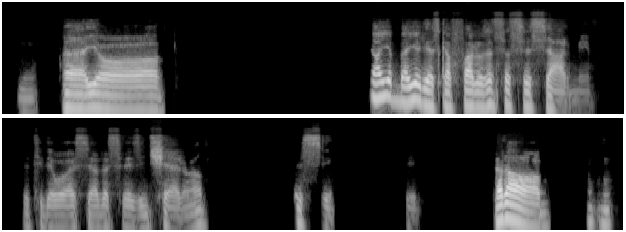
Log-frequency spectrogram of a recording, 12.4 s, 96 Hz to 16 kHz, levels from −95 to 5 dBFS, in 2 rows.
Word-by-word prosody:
Mh. 100 -1 -21 0.3
E 120 -1 +2
io 115 -3 +1 2.1
No, 200 - +3
io 225 +1 +2
beh, 175 -2 0
io 190 - +4
Io 195 - +5
riesco 140 -4 -1
a - - +1
farlo 135 +1 0
senza 145 +1 -4
stressarmi 90 -9 -7 0.5
e - - -20
ti - - -22
devo 100 0 -10
a - - -9
esse 100 +1 -14
ad 100 0 -11
essere 100 0 -13
sincero, 95 -1 -8
no. 120 +4 -12 0.9
E - - -10
sì. - - -12 0.7
Sì. - - -25 0.7
Però, 145 -8 +7
m 110 0 -17 0.5
m 120 -2 -11
115 Hz, 135 wpm, -21 LUFS, 100-135 Hz, 2.1 s, Però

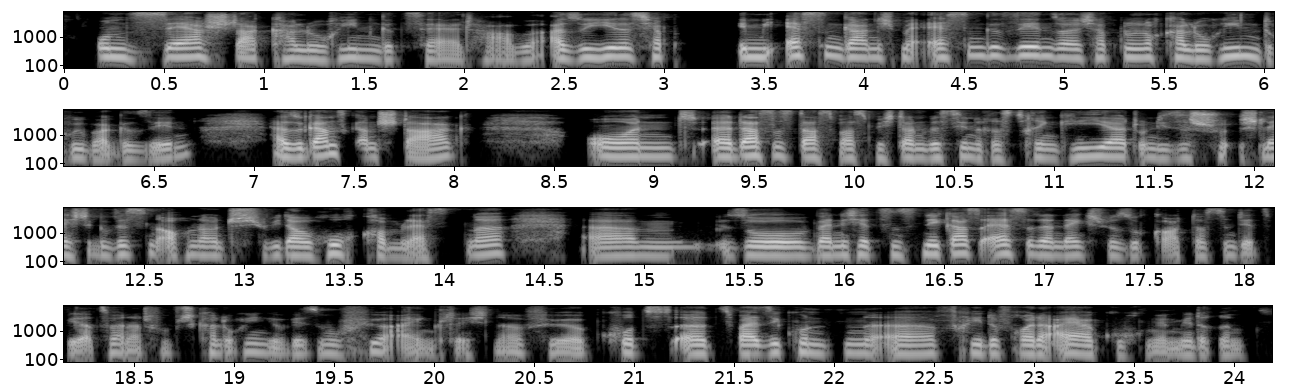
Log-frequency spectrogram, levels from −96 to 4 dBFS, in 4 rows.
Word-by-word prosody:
und 205 -2 +1
sehr 205 +5 +3
stark 195 - +2
Kalorien 185 0 -3
gezählt 165 0 -6
habe. 160 - -7
Also 180 +2 +2
jedes 210 0 +3
ich - - +2
habe 200 - -3 0.3
im 205 0 +2
Essen 225 0 +2
gar 205 -1 +5
nicht 200 -1 -4
mehr - - -3
Essen 215 +3 -1
gesehen, 230 0 +4
sondern 200 -1 +2
ich 190 - -1
habe 190 - -5
nur 200 - +1
noch 200 - -3
Kalorien 195 +3 0
drüber 165 -4 -3
gesehen, 160 +7 -5 0.4
also 175 0 +4
ganz, 200 +4 +6
ganz 170 -1 +2
stark. 80 -2 +3 0.6
Und, 180 -1 +2
äh, 180 - +6
das, 195 0 +7
ist 190 -3 -7
das, 170 - +1
was 165 -1 -2
mich 160 - 0
dann 170 -1 0
'n - - -7
bisschen 170 +1 -3
restringiert 170 +4 -1
und - - -6
dieses 160 +1 -1
schu - - +6
schlechte 180 -2 +3
Gewissen 180 +1 -4
auch - - +1
natürlich 170 -2 +1
wieder 170 -1 +3
hochkommen 170 -6 -2
lässt, - - -4
ne? 185 +3 0 0.4
Ähm, 165 0 -1 0.2
so, 165 0 +3
wenn 175 0 +1
ich 175 - -1
jetzt 180 0 -3
'n - - -5
Snickers 200 +2 +3
esse, 190 -1 +1
dann 175 -1 +1
denke 170 -1 -1
ich - - -8
mir 165 - -6
so: 155 - -7
„Gott, - - -4
das - - -7
sind - - -9
jetzt - - -7
wieder - - -2
250 - - -4
Kalorien 190 -1 -7
gewesen, 175 - -4
wofür 185 +3 -5
eigentlich, - - -7
ne, - - -7
für 90 -3 -5
kurz, 180 - -4
äh, 170 - +3
2 165 0 +4
Sekunden, 175 0 -5
äh, 165 0 0
Friede, 170 0 -5
Freude, 165 0 +2
Eierkuchen 160 -2 0
in - - -7
mir - - -4
drin.“ 75 +1 -8
175 Hz, 215 wpm, -24 LUFS, 165-195 Hz, 0.6 s, das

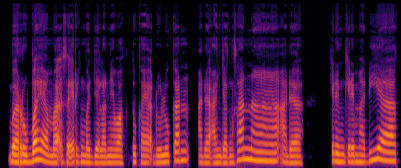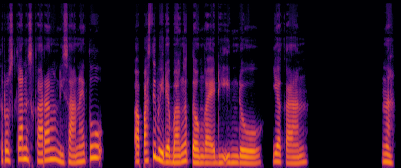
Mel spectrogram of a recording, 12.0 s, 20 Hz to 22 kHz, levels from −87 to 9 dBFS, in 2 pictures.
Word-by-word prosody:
berubah 175 +3 +6
ya 215 -5 +3
Mbak, 160 0 +1
seiring 165 0 -1
berjalannya 155 0 -1
waktu 155 +3 -4
kayak 155 -2 -3
dulu 165 +1 0
kan 210 +1 0 0.2
ada 155 -1 -3
anjangsana, 200 +6 0
ada 155 -2 -2 0.4
kirim-kirim 175 -2 0
hadiah, 205 +3 +2
terus 215 0 -3
kan 245 0 +2
sekarang 220 +5 0
di 180 - -1
sana 175 +3 -2
itu, 275 +6 -1 0.4
eee, 185 - -1
pasti 220 +6 +2
beda 175 -4 +5
banget 170 +6 0
dong 155 -2 +3
kayak 150 0 -1
di 155 0 -2
Indo, 155 -1 0
ya 180 -1 0
kan? 150 +2 -4 1.1
Nah. 180 -3 -1
170 Hz, 155 wpm, -19 LUFS, 155-200 Hz, 1.1 s, berubah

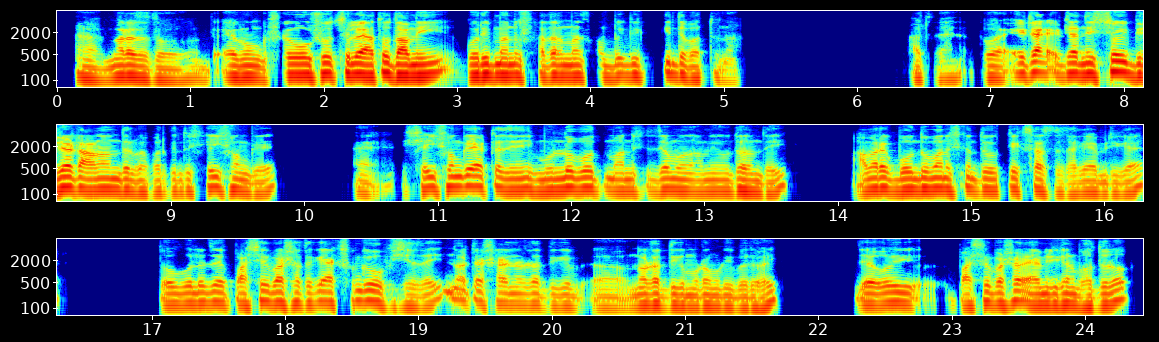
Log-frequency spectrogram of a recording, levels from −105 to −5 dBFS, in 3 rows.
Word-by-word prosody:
হ্যাঁ, 120 -4 -2
মারা 130 +1 +5
যেত 115 -1 -3 0.6
এবং 125 0 +3 0.2
সে 140 - -11
ঔষধ 145 +2 +4
ছিল 145 - +5
এত 135 - -2
দামি, 135 0 +8 0.3
গরিব 135 0 +5
মানুষ, 135 -1 +3
সাধারণ 130 +2 +1
মানুষ 130 -3 0
কমপ্লিটলি 130 +1 -2 0.2
কিনতে 140 -2 0
পারত 115 +5 -5
না। - - -13 1.3
আচ্ছা, 110 -1 -9
হ্যাঁ। 115 - -10 0.2
তো 125 - -6 0.2
এটা, 160 +3 +7
এটা 150 +3 +3
নিশ্চয়ই 160 +4 +5
বিরাট 145 +1 +5
আনন্দের 130 -2 +1
ব্যাপার। 120 0 -6
কিন্তু 125 0 -7
সেই 150 0 -1
সঙ্গে, 115 -4 -3 0.7
হ্যাঁ, 110 -2 -10 0.3
সেই 145 +1 0
সঙ্গে 155 +1 +2
একটা 145 - -5
জিনিস, 135 +1 0
মূল্যবোধ 140 +1 +2
মানুষের 125 -1 -5
যেমন 135 -1 0
আমি 120 - -3
উদাহরণ 120 -2 0
দেই। 115 - -4 0.6
আমার 135 +2 +2
এক 125 - -5
বন্ধু 135 +1 +2
মানুষ 135 -2 +1
কিন্তু 135 -1 -3 0.2
Texas 130 -2 -2
এ - - -8
থাকে 105 +3 -5
আমেরিকায়। 110 +6 -6 0.8
তো - - -14
ও - - 0
বলে 130 +1 0
যে, 140 - +2
"পাশের 130 +4 -1
বাসা 135 0 0
থেকে 140 +3 -2
একসঙ্গে 150 +3 -4
অফিসে 115 0 -8
যাই। 125 +3 -5
নয়টা 145 - -3
সাড়ে 135 0 -2
নয়টার 125 -2 -4
দিকে, 115 0 -6 0.2
আ - - -7 0.2
নয়টার 125 -1 +1
দিকে 120 -1 -2
মোটামুটি 115 -1 -3
বের 105 0 -4
হই। 135 - -2 0.6
যে - - 0
ওই 135 - +2 0.5
পাশের 120 +4 -2
বাসার 140 +4 +2
আমেরিকান 125 0 +1
ভদ্রলোক, 125 +9 -1
130 Hz, 185 wpm, -24 LUFS, 120-140 Hz, 1.3 s, দামি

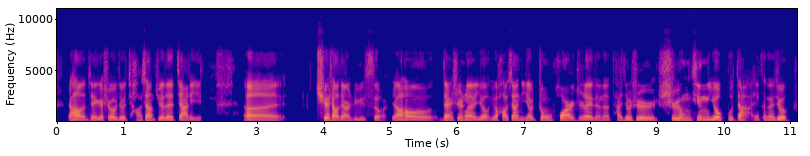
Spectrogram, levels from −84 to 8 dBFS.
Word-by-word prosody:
然 - - +1
后 120 +1 +5
这 150 +4 -3
个 - - -1
时 - - -4
候 120 +1 +2
就 130 0 -3
好 - - -9
像 175 +1 +3
觉 115 -3 -1
得 130 -2 +2
家 145 +3 +2
里， 85 - -8 0.6
呃 110 -2 +3 0.5
缺 195 - +5
少 165 -5 +4
点 - - 0
儿 95 - -4
绿 - - -11
色。 - - -7
然 - - +2
后 125 -7 0
但 155 0 +3
是 165 +2 -2
呢， 125 -4 +2
又 140 +3 -2
又 135 - -2
好 - - -2
像 155 -1 +1
你 120 - -10
要 105 +1 -1
种 140 +4 -5
花 170 +4 +2
儿 170 +1 +2
之 150 0 -10
类 140 -2 +2
的 115 -2 -8
呢， 100 -2 -8
它 - - -7
就 160 0 -2
是 135 -5 +1
实 - - -1
用 185 -4 +1
性 140 -5 -1
又 125 0 +5
不 120 +1 -8
大， - - 0
你 110 - -10
可 120 - -9
能 110 0 -3
就 130 +1 +2
130 Hz, 275 characters per minute, -27 LUFS, 115-150 Hz, 0.6 s, 后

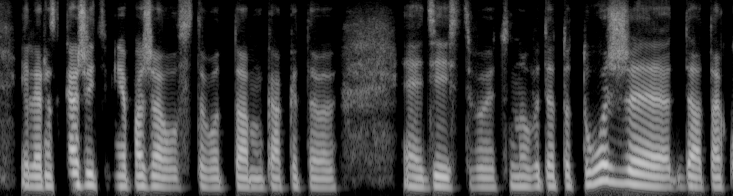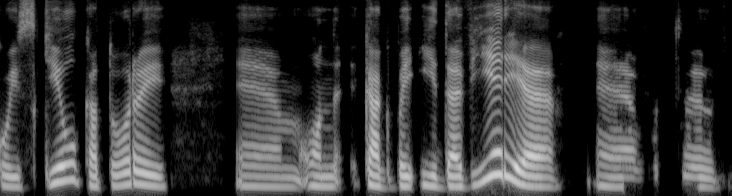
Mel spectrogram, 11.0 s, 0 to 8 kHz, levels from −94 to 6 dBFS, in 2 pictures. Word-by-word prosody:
Или: 160 -2 -1
"Расскажите 170 +2 0
мне, 155 -1 -3
пожалуйста, 150 -2 -2
вот 140 -1 -7
там 140 -2 -2
как 140 0 -6
это, 135 -2 -7 0.5
э, 150 -2 -2
действует". 140 0 -4
Но 155 -1 -5
вот 155 +2 -8
это 155 +1 -4
тоже, 185 -7 +3
да, 150 0 -1
такой 145 +2 -3
скилл, 220 - +2
который, 165 -2 +1 0.5
эм, 150 -2 -6
он 155 -2 -2 0.2
как 155 -6 +4
бы 155 +4 +2
и 160 +1 -2
доверие, 160 - +5 0.3
э, 150 -3 -4 0.2
вот, 155 - -14
э, 145 -2 -3
155 Hz, 145 wpm, -23 LUFS, 145-165 Hz, 0.5 s, доверие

